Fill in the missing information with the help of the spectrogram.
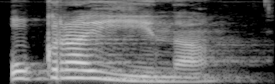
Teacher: тут ми бачимо 4 склади наголос падає на третій склад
